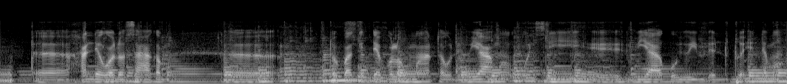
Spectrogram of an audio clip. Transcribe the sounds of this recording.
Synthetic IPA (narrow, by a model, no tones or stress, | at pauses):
handɛwaɗɔsahakama | tɔbaɡɛdɛvɛlɔpmatawdɛwijamawoniti | wijakɔjojimɓɛndutːɔʔɛndɛma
